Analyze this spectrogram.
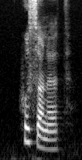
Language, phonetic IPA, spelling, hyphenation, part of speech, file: Hungarian, [ˈhusonøt], huszonöt, hu‧szon‧öt, numeral, Hu-huszonöt.ogg
- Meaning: twenty-five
